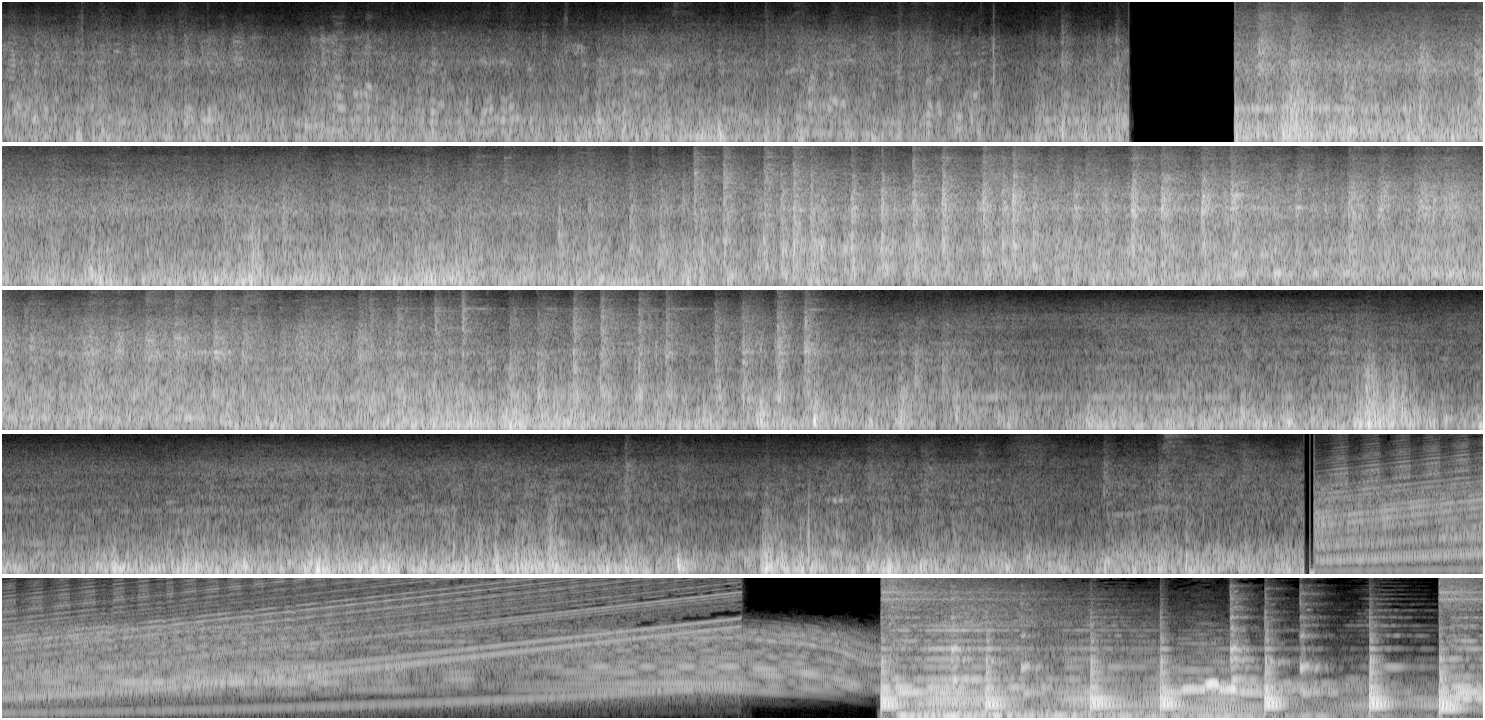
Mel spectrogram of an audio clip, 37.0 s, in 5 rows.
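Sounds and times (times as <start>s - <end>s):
train wheels rumbling on rail: 6.2s - 28.6s.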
